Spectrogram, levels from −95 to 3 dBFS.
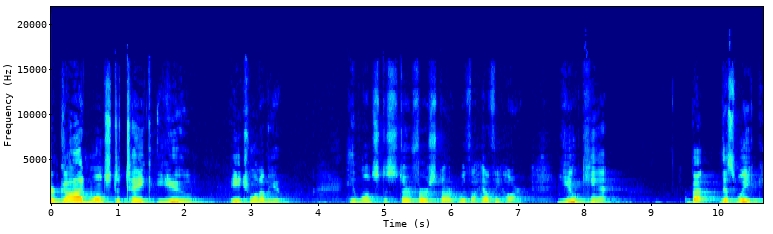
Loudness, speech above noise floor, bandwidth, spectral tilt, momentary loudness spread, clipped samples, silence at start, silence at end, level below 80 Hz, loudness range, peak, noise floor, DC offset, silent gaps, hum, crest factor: -38 LUFS; 35 dB; 16 kHz; -6.5 dB/octave; 15 LU; under 0.1%; 0 s; 0 s; -72 dBFS; 6 LU; -20 dBFS; -72 dBFS; under 0.1%; none; none; 18 dB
